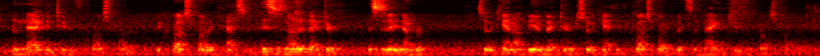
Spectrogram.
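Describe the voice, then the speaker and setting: With audible room echo and noticeable background noise, a man speaks very fast at a medium pitch and with fairly even intonation. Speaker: math teacher. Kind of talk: lecture.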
